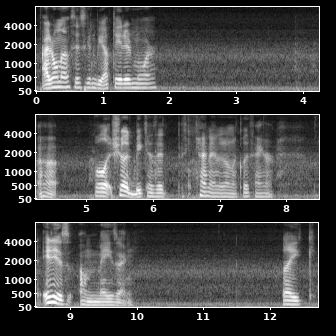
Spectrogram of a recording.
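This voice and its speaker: A man with a cold, sniffling and hoarse, reviewing a story in a casual, rambling way full of fillers. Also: mid-range voice, fairly bright tone, a little hiss or hum. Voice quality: hoarse, worn voice.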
